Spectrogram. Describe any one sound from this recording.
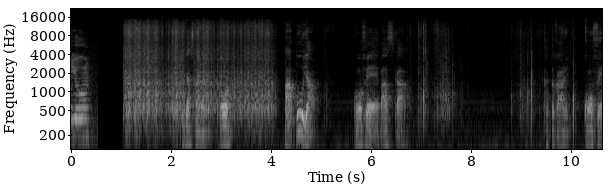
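A plastic coffee bag crinkles and rustles in a hand.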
